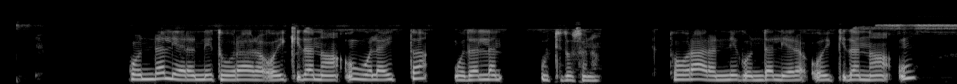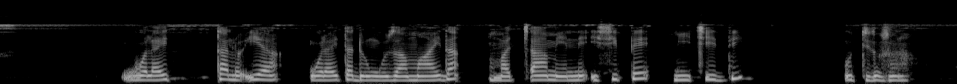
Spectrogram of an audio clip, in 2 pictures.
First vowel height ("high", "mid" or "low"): mid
